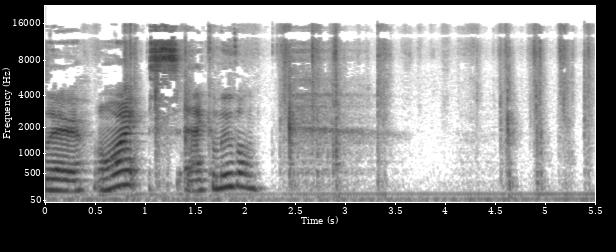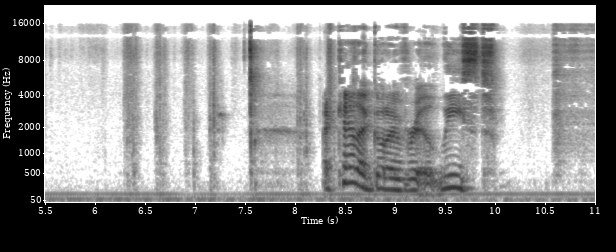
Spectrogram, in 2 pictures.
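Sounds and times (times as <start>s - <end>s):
cards being shuffled: 0.7s - 8.5s.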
